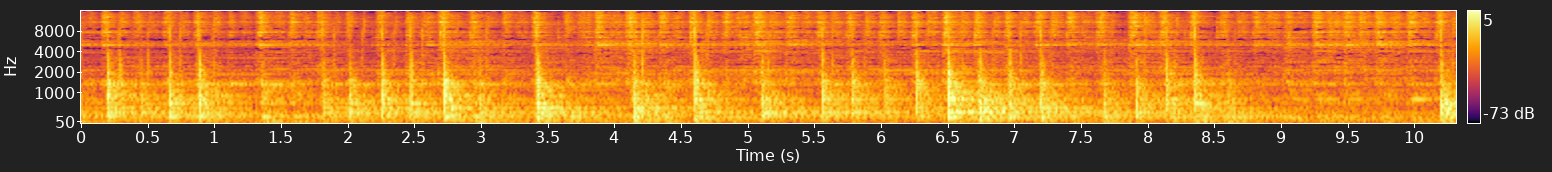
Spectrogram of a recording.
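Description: Percussive music: sharp struck hits at an uneven pace, each ringing on briefly with pitched tones.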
